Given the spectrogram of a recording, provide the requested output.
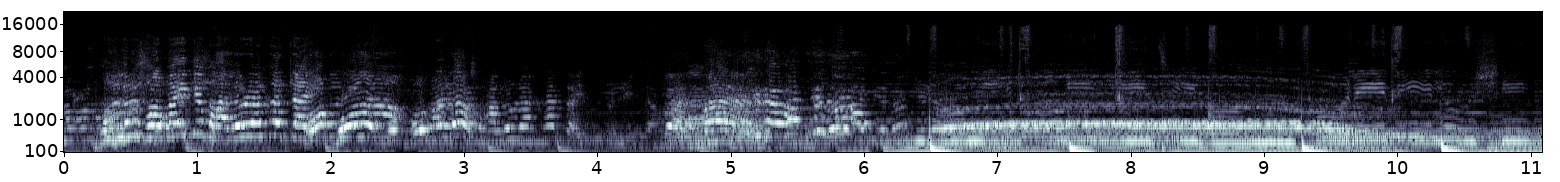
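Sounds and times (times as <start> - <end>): background music with deep bass: 0.0 - 11.0.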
